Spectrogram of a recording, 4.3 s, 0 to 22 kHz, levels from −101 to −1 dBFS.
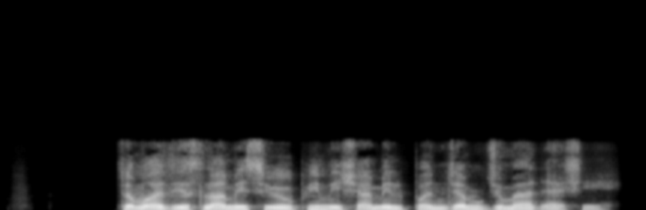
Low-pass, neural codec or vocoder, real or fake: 7.2 kHz; codec, 16 kHz, 1 kbps, X-Codec, WavLM features, trained on Multilingual LibriSpeech; fake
